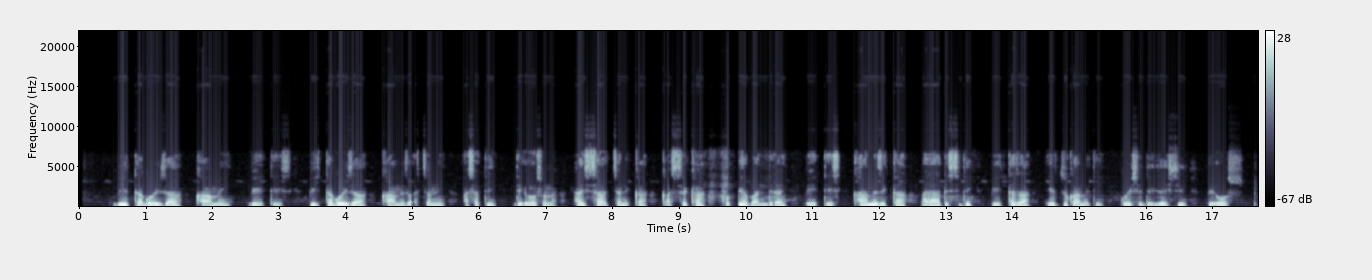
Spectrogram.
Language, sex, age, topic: Gamo, male, 25-35, agriculture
